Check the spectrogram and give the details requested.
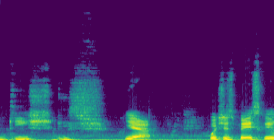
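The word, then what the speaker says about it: geas: a spell I always thought it was called gayest but I think it's actually pronounced guiche he's yeah which is basically like a magical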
